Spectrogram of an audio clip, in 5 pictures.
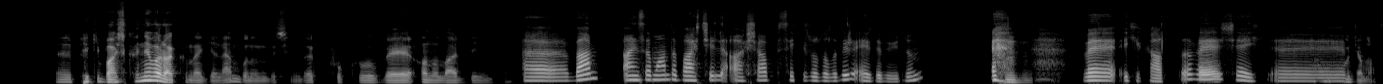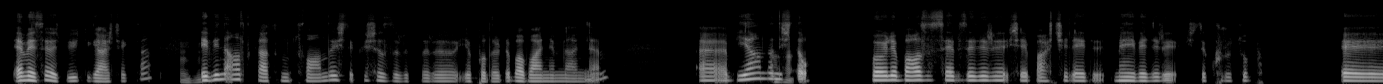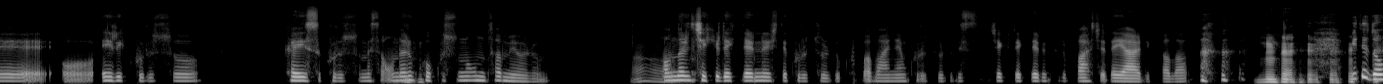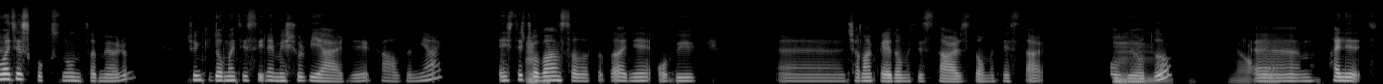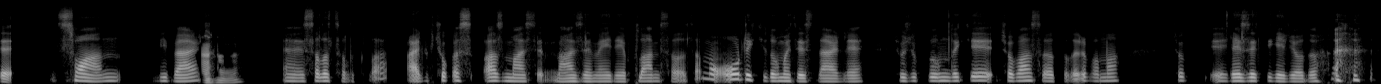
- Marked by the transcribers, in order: tapping; chuckle; chuckle; chuckle; unintelligible speech; chuckle
- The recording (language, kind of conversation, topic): Turkish, podcast, Hangi kokular seni geçmişe götürür ve bunun nedeni nedir?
